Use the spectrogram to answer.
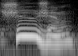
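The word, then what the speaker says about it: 囚人: Shujin, husband, has a short U vowel, but Shujin, prisoner, has a long U vowel.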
